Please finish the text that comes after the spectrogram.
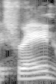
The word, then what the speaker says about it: train: so when you say train really hit like make sure the r is well pronounced train trim okay uh to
